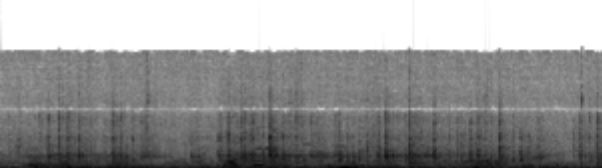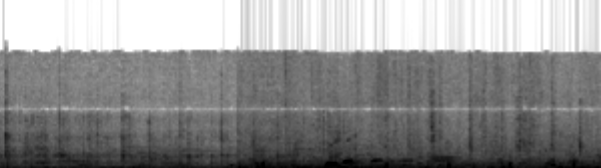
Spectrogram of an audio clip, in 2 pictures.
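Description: Indistinct voices of people outdoors, faint at first. About eight seconds in, the sound steps louder, with a steady low rumble and nearer voices.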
